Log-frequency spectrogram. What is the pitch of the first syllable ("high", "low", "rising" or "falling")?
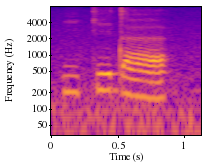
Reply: low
